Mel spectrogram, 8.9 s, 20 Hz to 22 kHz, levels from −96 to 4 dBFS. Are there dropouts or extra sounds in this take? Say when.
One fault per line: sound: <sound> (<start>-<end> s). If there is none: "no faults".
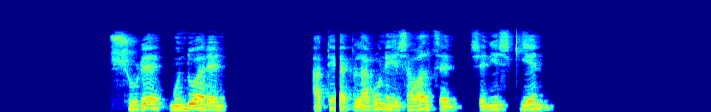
sound: dropout (4.2-4.3 s)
